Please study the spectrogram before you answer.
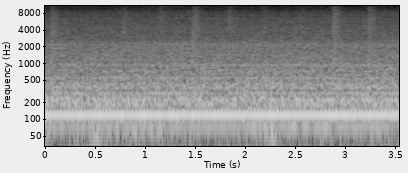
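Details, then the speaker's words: Whirlpool top-load washer draining wash water after agitation, before spin, with a ceiling heater running overhead: low steady hum with no rattle or grind, pumping water out fast; normal quiet drain pump operation. "you can hear that drain running over my heat there. Nice and quiet. And pumping that water out pretty fast."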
